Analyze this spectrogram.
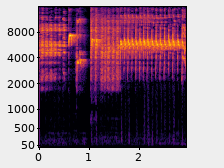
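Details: Cucak cungkok bulbul, master training recording for fighting birds: harsh high chattering bursts, a brief pure whistled note, a short gap, then a fast rhythmic run of repeated buzzy pulses under a thin whistle.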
